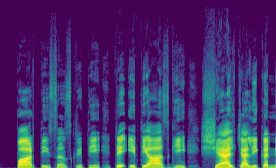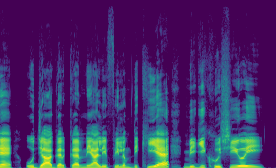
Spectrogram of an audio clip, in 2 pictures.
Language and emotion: Dogri, happy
